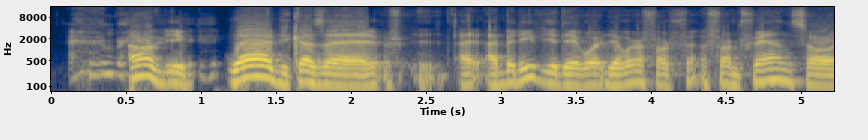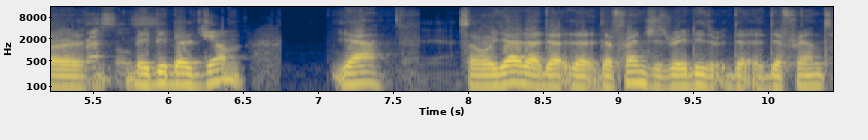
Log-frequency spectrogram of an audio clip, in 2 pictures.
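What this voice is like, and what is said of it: Quebec French accent. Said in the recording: “she could tell by your accent... you have a pretty cool accent... you were Quebec French”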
